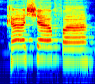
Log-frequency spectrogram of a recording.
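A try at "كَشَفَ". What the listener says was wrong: Bukan fa, kasyafa. Nah, fa-nya tadi agak tebal.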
